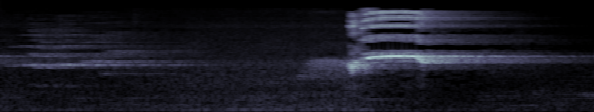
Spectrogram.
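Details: Black-capped lory, very loud: a soft whistled note, then a sudden strident upward-sweeping screech with bright overtones that fades over about half a second.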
